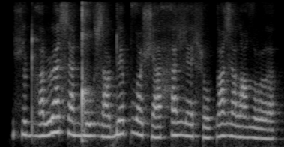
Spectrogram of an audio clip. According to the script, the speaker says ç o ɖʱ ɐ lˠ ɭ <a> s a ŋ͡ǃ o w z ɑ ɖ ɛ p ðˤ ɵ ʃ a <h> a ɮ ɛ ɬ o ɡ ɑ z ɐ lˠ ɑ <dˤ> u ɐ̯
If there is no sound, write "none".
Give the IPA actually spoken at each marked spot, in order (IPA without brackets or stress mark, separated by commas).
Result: a, h, ðˤ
